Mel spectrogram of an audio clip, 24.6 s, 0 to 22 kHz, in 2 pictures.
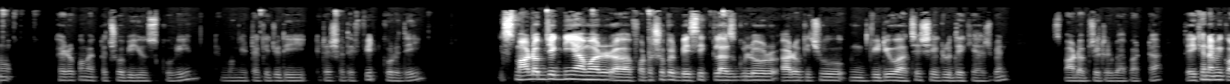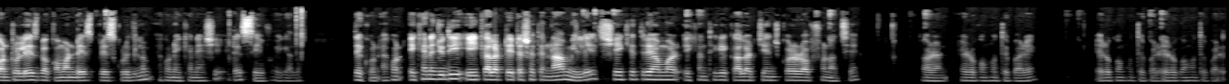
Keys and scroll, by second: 8.9 super+s.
